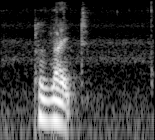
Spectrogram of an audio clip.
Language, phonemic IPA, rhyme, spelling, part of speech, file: English, /pəˈlaɪt/, -aɪt, polite, adjective / verb, En-polite.ogg
- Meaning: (adjective) 1. Well-mannered, civilized 2. Smooth, polished, burnished; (verb) To polish; to refine; to render polite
